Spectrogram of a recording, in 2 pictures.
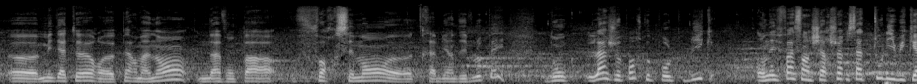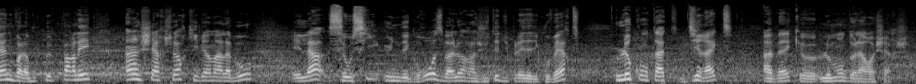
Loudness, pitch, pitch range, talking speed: -20 LUFS, 180 Hz, 145-220 Hz, 205 wpm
